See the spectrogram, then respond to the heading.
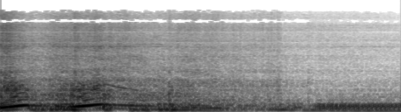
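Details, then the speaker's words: Cadillac CTS V-Sport: loud, deep, open roar swelling as revs rise, as if the muffler were missing; hole in the exhaust grown large, exhaust leak, with an exhaust hanger under the front seats cracked at rusted welds. "i had an open exhaust sound that's right the hole got so big that it sounded like i didn't even have a muffler on the car"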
